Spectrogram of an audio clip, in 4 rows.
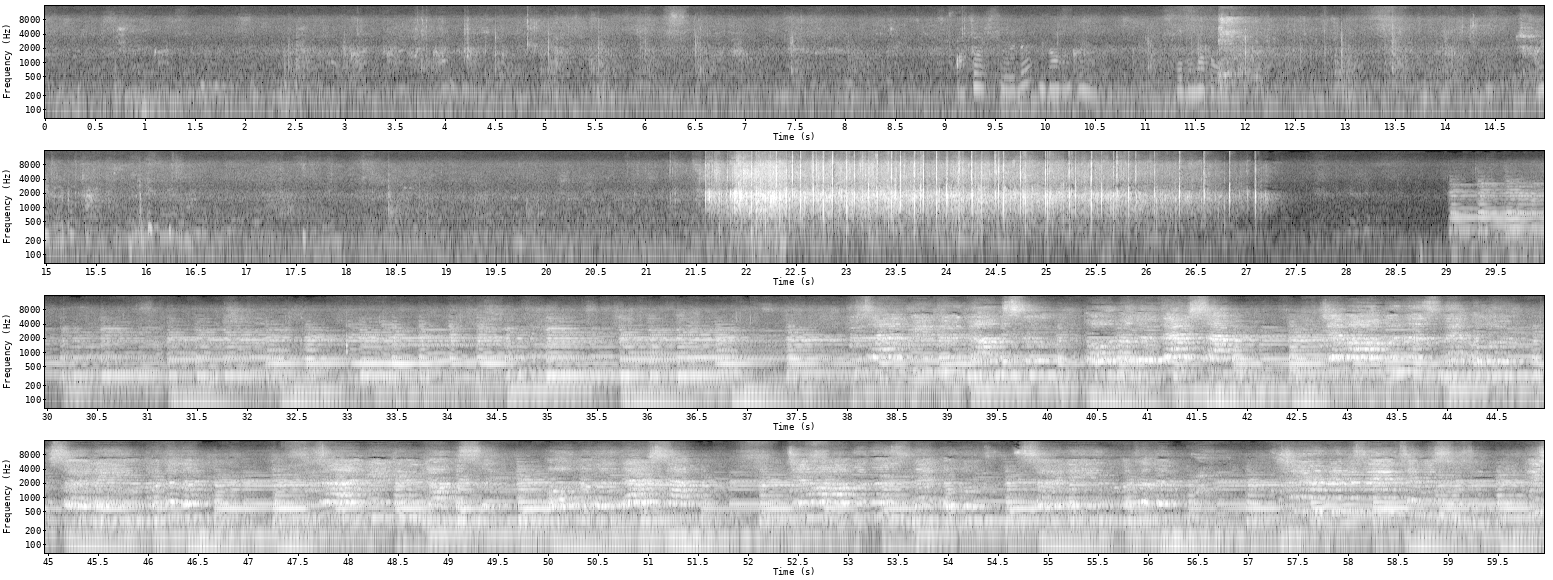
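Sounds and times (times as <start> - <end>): people clapping: 21.2 - 27.4
choir singing: 30.1 - 59.9.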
